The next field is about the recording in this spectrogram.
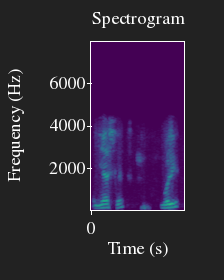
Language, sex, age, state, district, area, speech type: Gujarati, male, 18-30, Gujarat, Ahmedabad, urban, conversation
